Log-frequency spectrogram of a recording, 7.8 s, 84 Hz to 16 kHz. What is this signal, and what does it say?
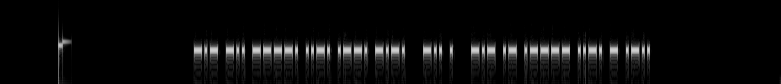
Morse code, heard as a keyed tone, about 41 wpm, 700 Hz. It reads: KD9FPC DE KA1FTL
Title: USA Callsign DE Callsign - 6 Characters - 45wpm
